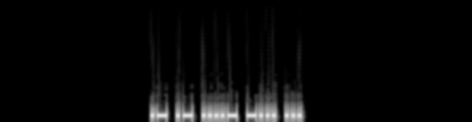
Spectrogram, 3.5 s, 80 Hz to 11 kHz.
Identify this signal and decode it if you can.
Morse code, heard as a keyed tone, about 50 wpm, 700 Hz. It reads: AA4BS
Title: USA Call Signs 50wpm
